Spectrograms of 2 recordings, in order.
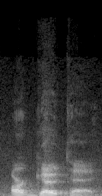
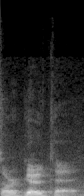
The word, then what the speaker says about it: Argote: Argote. It's some people's been saying Argote, but the family, it's Argote, is how they pronounce the last name.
